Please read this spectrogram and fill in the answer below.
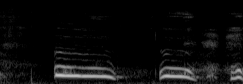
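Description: A baby's voice making two drawn-out vocal sounds on a steady pitch: a longer one about half a second in and a shorter one near the end.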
